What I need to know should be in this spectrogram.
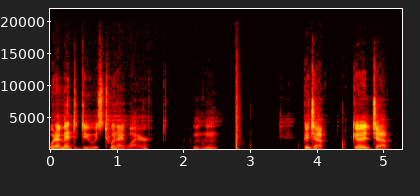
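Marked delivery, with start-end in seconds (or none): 3.8-5.1 loud, sarcastic, insincere tone. Praising own poor wiring, sarcastic. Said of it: "That's, uh, sarcasm right there".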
